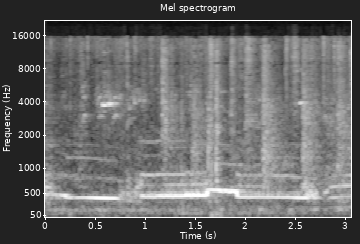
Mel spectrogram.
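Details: Breeding female puter pelung dove about to lay eggs gives a sustained low coo. The tone holds level, lifts briefly, then drops back in a smooth stepped line, with constant background noise.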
